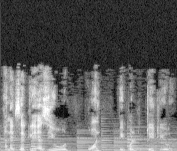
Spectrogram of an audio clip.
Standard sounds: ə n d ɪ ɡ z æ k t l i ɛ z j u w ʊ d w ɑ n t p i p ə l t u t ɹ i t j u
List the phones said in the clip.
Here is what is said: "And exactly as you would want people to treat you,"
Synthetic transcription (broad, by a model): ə n d ɪ ɡ z æ k t l i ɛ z j u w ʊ d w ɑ n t p i p ə l t u t ɹ i t j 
